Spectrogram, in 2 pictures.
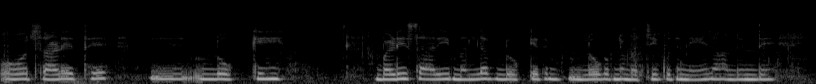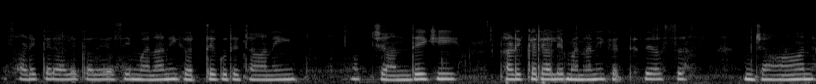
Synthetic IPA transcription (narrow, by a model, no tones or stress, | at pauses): ɔːɾsaːɽet̪ʰeː | loːkẽ | bəɽiːsaːɾiːmət̪ləbloːkːet̪ʰeloːɡəpnebətːʃiːkʊt̪ʰeneĩd͡ʒaːnd̪ɪ̃nd̪ẽɔsaːɽeːkəɾjaːleːkəd̪eəsẽmənaːnĩːkəɾt̪eːkʊt̪eːd͡ʒaːneĩ | ɔd͡ʒãːnd̪eːki | saːɽeːkəɾjaːlemənaːnĩːkəɾt̪eːt̪ʰeəs | d͡ʒaːn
